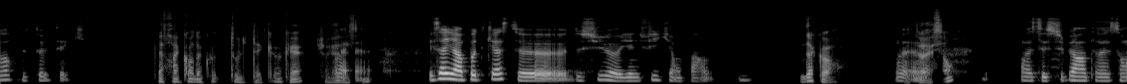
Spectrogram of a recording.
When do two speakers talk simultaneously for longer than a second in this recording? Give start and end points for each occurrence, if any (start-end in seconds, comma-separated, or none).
none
